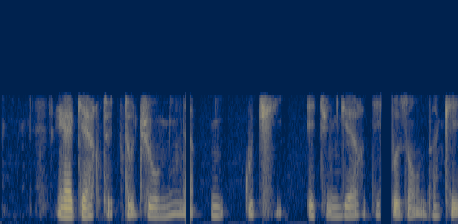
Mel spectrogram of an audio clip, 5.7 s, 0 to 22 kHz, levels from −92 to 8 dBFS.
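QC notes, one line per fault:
2.32–2.38 s and 4.76–4.90 s: packet loss filled with silence. Gaps of 60 ms and 140 ms drop to dead silence with hard edges, fitting 20 ms packets, unlike a fade or a concealment smear.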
